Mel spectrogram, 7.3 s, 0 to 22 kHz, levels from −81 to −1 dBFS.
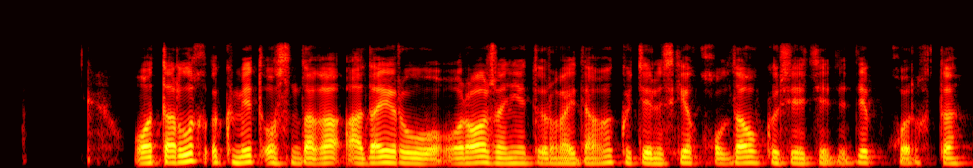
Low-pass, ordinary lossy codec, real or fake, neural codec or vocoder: none; none; fake; codec, 16 kHz, 4 kbps, FunCodec, trained on Chinese and English, 50 frames a second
